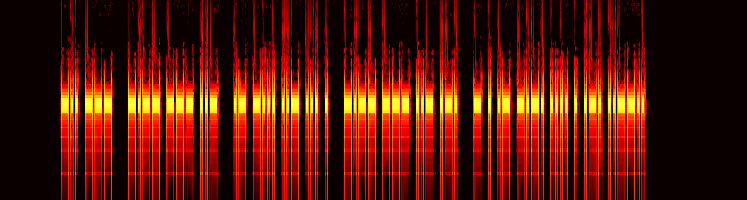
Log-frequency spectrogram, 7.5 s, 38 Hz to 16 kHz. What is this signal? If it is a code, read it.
Morse code, heard as a keyed tone, about 50 wpm, 700 Hz. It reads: DO YOU ABUSE YOUR TEACHER?
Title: Sentences from Top 1300 Words 50wpm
